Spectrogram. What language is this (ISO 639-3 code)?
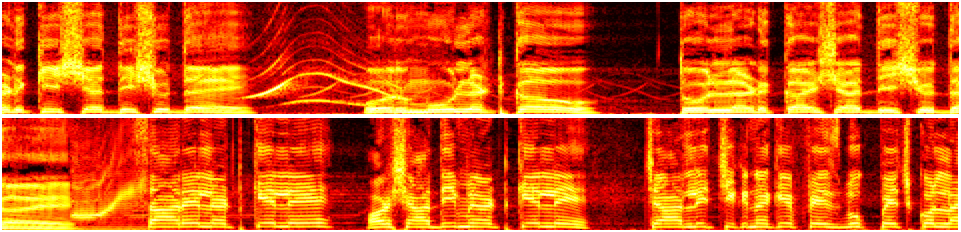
hin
